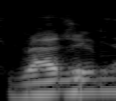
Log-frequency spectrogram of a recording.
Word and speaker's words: Radjic: It's Radjic as in magic. So Radjic, that's what I thought. Radjic. – If you can say Max Magic, you can say Max Radjic.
